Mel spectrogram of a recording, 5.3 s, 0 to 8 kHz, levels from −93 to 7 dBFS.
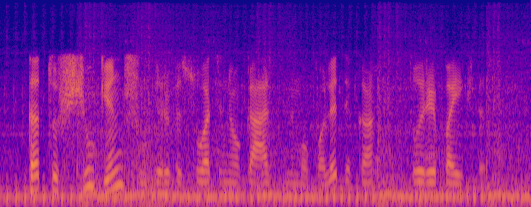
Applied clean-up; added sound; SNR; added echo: none; Idling / Engine starting / Motorcycle / Accelerating, revving, vroom; 3 dB; none.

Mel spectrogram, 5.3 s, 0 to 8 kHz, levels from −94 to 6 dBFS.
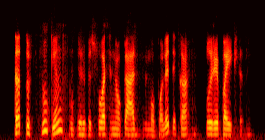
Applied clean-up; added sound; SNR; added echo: neural mask model DeepFilterNet 3.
